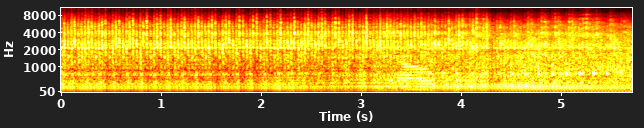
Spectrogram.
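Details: 2001 VW Transporter T4 1.9 TD diesel at idle: steady deep knock about two beats a second under the clatter; mechanic first suspected the head or a dropped valve, teardown found big end bearing surfaces almost gone, mains likely worn.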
